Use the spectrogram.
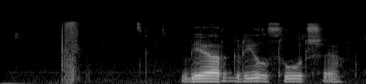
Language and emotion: Russian, neutral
